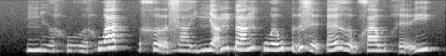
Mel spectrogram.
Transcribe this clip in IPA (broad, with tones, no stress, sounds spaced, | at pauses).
ɲ i̤˨˩ ə̯ h w ṳ˨˩ ə̯ h w a˦˥ k̚ | x ə̰ː˧˨ z a̤˨˩ j ɲ a̰˧˥ ŋ ɗ a˨˦ ŋ k w ə˨˦ w ʔ ɨ̰˧˥ z ḛ˧˨ ʔ ɛ˨˦ ɣ ə̰˧˨ w x a˧ w h ḛ˧˥ j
